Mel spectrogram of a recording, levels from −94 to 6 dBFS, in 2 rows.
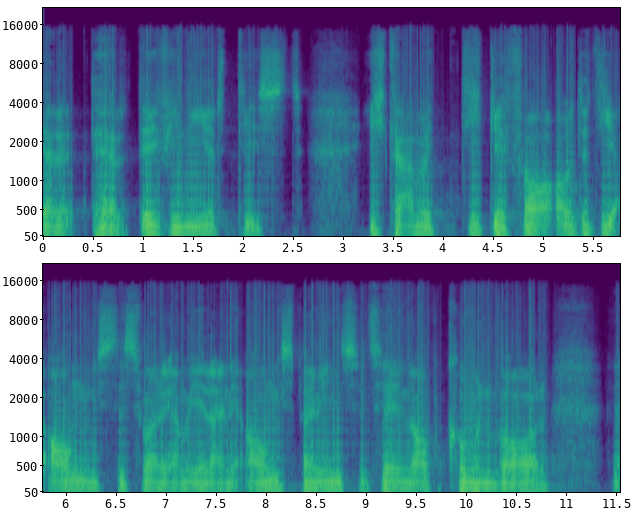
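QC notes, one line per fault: Throughout, block size mismatch (padded): there's a steady buzz at about 93.8 Hz, and the speech drags at 0.625 times normal speed while the timbre stays put. Each short block is being zero-filled to a bigger read, which fits a 512-sample buffer.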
